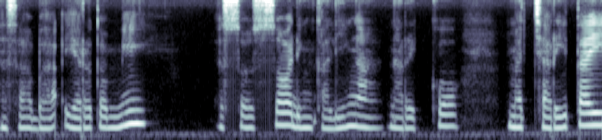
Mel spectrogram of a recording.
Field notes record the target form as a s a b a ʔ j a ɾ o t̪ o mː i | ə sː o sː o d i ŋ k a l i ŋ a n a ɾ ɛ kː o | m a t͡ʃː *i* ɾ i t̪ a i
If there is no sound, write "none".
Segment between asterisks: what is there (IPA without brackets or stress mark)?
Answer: a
